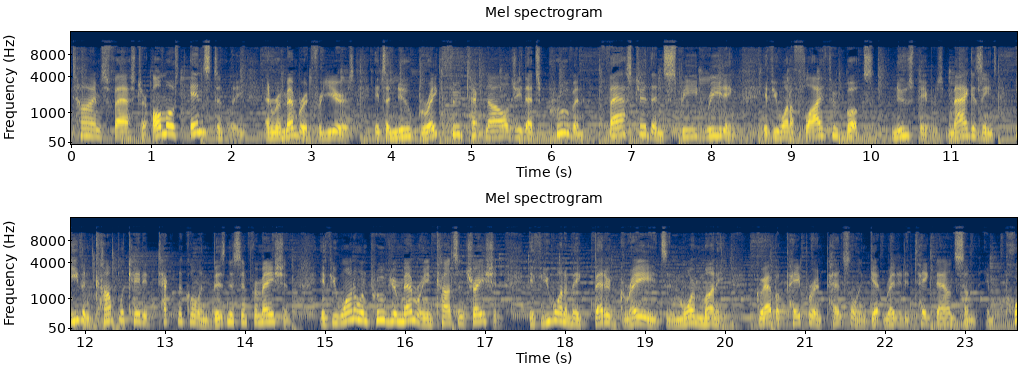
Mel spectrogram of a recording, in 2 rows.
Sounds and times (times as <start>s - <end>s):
Music: 0.0s - 23.6s
Speech: 0.0s - 23.6s.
